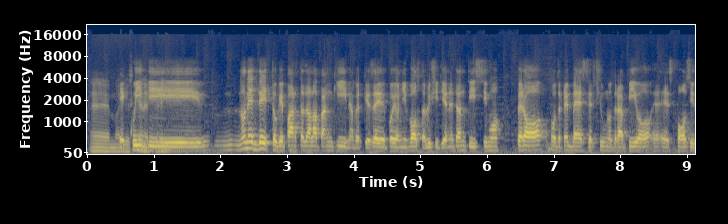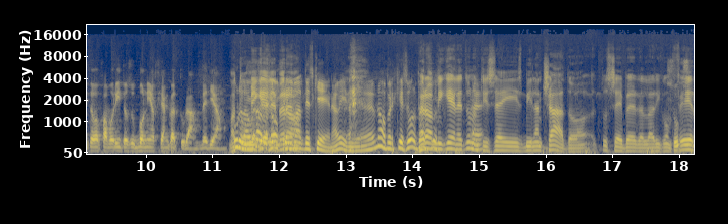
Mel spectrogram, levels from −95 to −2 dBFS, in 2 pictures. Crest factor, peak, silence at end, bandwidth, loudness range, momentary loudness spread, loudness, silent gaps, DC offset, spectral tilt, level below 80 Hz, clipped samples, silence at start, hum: 20 dB; 0 dBFS; 0 s; 17 kHz; 6 LU; 10 LU; -19 LUFS; none; under 0.1%; -5.5 dB/octave; -48 dBFS; under 0.1%; 0.05 s; none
